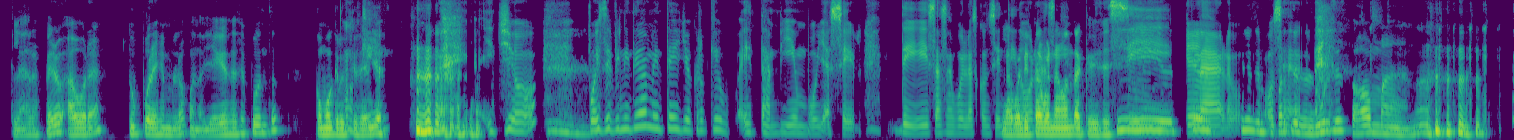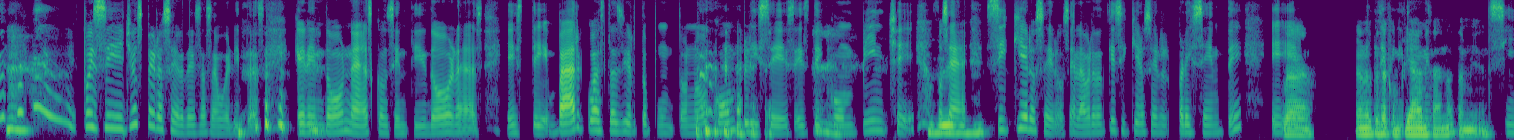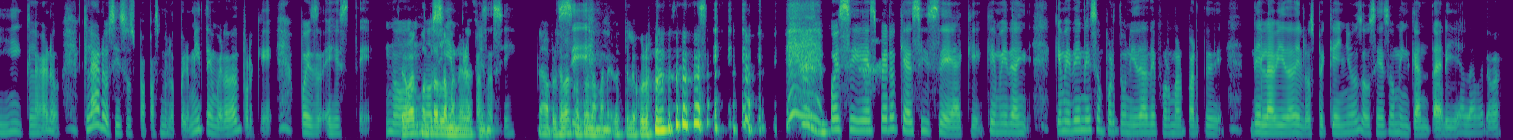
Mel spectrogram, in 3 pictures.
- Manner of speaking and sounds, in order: tapping; chuckle; laugh; laugh; chuckle; other background noise; chuckle; laugh; chuckle; laughing while speaking: "Sí"; laugh
- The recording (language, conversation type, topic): Spanish, podcast, ¿Qué papel tienen los abuelos en las familias modernas, según tú?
